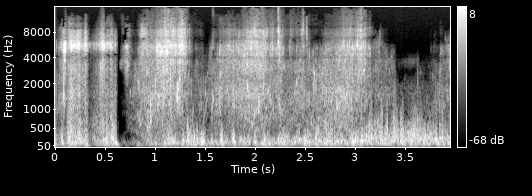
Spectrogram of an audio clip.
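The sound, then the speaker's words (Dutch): Steady outdoor wind, picking up again, rumbles and buffets the microphone, a loud, continuous low roar with gusty surges and a brief dip near the start, with no one speaking. “Bovendien komt de wind al een beetje terug.”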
